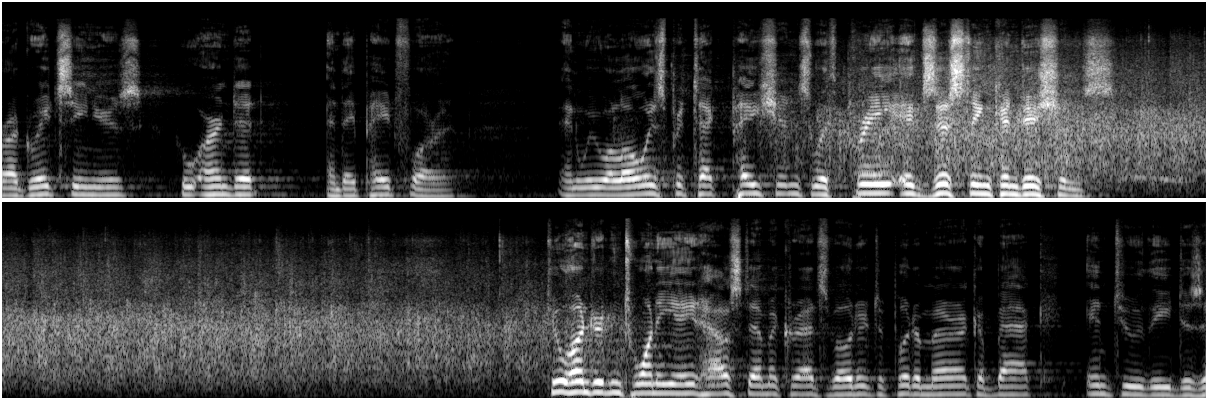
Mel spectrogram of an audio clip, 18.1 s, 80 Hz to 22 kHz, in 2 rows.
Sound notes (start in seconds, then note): 8.3 applause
